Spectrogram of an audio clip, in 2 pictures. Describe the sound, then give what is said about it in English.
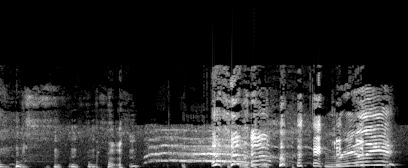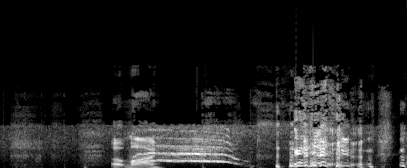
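Goats, one of them a baby, bleat loudly in long, wavering cries, screaming with their tongues out, several overlapping calls in quick succession, with people briefly reacting in surprised voices between them. “These are the deaf goats Another of the world.”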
